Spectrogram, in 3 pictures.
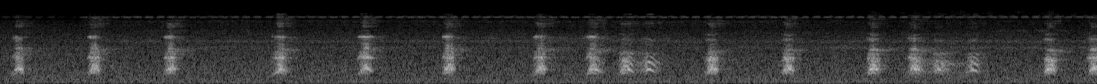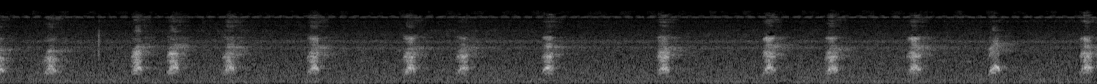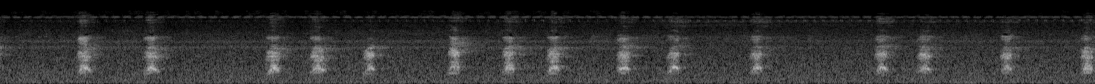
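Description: An animal calling over and over in short, evenly paced calls, one or two a second, with a steady faint high whine underneath.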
